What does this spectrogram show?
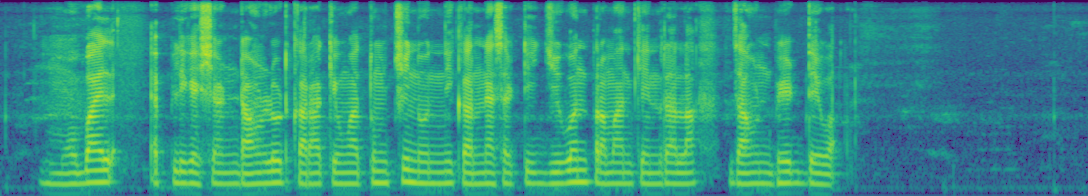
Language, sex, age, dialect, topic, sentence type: Marathi, male, 18-24, Southern Konkan, banking, statement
